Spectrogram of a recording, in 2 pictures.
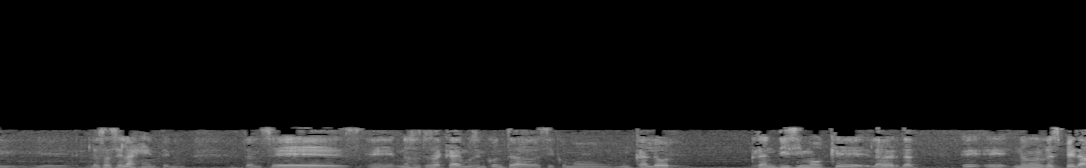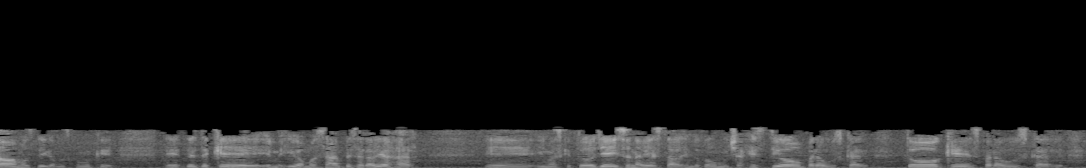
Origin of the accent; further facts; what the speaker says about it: Bogotá, Colombia; Bueno, venimos de Bogotá.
